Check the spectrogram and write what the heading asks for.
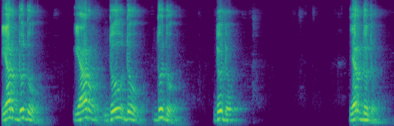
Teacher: there's a heaviness caused by two identical letters in a row, both having a haraka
